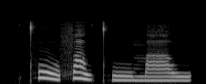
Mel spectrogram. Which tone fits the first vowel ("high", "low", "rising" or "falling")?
falling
